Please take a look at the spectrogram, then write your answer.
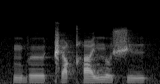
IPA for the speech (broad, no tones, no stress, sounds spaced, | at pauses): m b ɵː ǁ ɵ qʰ e n o ʃ ɨ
